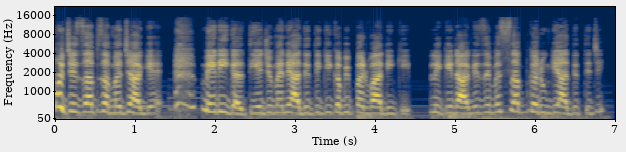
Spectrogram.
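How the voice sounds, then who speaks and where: A woman's voice: on the high side, normal speed, a bit bright, faint music behind, close to an everyday voice. A woman voicing a jealous, hot-tempered young wife in a melodramatic story, with emotional outbursts. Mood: earnest pleading. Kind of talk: melodramatic Hindi moral story acting.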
